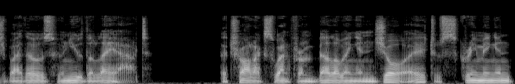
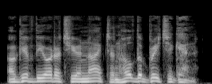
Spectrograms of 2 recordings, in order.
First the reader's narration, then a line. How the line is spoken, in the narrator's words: Yearly said eagerly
